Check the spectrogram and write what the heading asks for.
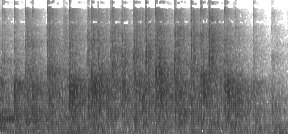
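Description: A quick run of sharp taps or claps, about five a second, fading near the end.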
